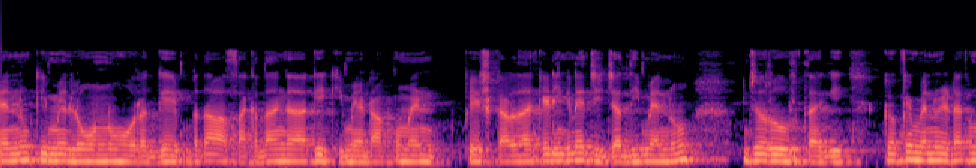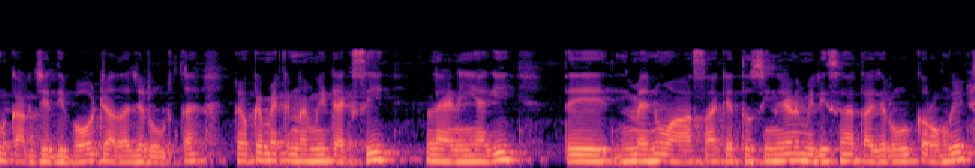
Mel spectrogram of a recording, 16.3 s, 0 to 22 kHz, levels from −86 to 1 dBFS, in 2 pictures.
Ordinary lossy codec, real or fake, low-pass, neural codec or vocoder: none; real; 7.2 kHz; none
